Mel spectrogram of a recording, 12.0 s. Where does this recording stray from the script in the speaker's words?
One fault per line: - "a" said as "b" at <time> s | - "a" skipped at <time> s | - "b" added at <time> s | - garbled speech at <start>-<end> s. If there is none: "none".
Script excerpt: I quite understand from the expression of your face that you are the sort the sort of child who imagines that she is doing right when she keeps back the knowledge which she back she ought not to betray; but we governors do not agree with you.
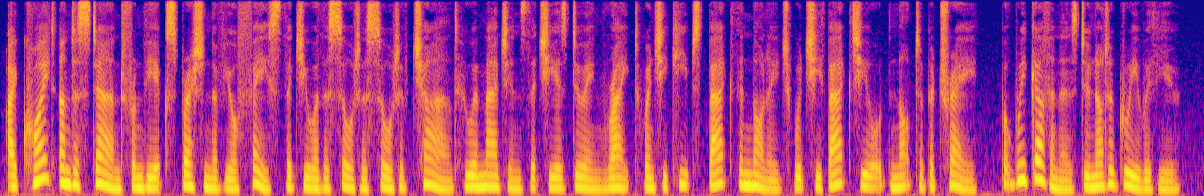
none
